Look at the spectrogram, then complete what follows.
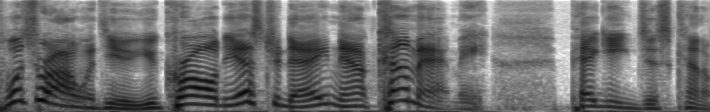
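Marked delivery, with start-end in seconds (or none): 0.0-2.4 high-pitched mock drill sergeant; Cotton. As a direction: goad the trainee in a put-on high voice. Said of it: "he goes".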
